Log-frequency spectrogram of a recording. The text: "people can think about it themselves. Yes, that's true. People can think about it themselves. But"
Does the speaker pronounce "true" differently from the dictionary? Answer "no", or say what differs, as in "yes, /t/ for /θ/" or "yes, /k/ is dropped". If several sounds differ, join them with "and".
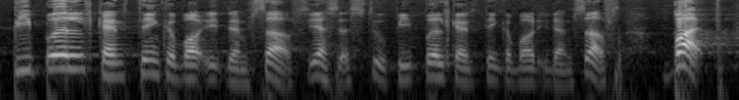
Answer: yes, /ɹ/ is dropped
